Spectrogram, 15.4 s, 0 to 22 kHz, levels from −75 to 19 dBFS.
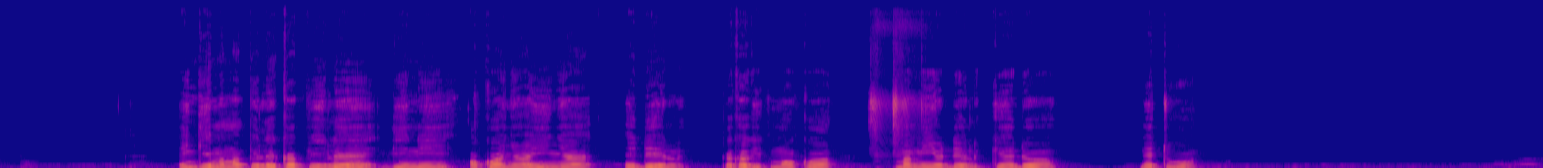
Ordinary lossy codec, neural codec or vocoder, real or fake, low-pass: none; none; real; none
